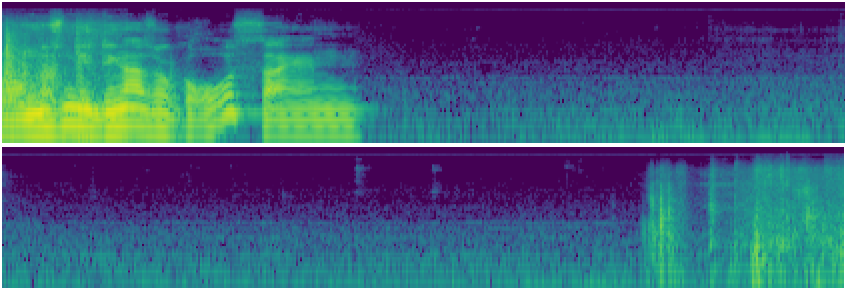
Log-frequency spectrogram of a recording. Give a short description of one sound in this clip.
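A man speaks close by, with animation.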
